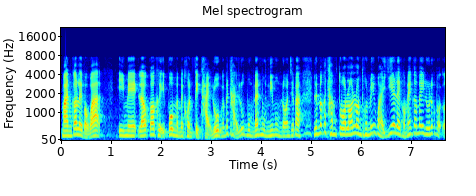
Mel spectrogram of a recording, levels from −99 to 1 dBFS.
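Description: Nothing stood out on listening to this speech recording.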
